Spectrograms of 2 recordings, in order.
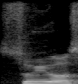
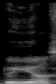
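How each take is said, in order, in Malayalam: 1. ഈ വാക്ക് 'ts' ശബ്ദത്തിലാണ് തുടങ്ങുന്നത്. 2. ഈ വാക്ക് സാധാരണ 't' ശബ്ദത്തിലാണ് തുടങ്ങുന്നത്. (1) "സുയോസ എന്നാണ് ഇതിനെ ഉച്ചരിക്കുന്നത്" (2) "ഞാൻ ഇതിനെ ഉച്ചരിച്ചിരുന്നത് ടുയോസ എന്നായിരുന്നു"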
